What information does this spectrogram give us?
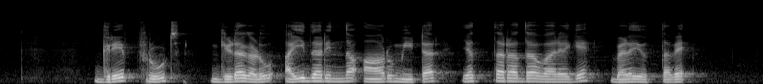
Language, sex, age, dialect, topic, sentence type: Kannada, male, 18-24, Mysore Kannada, agriculture, statement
